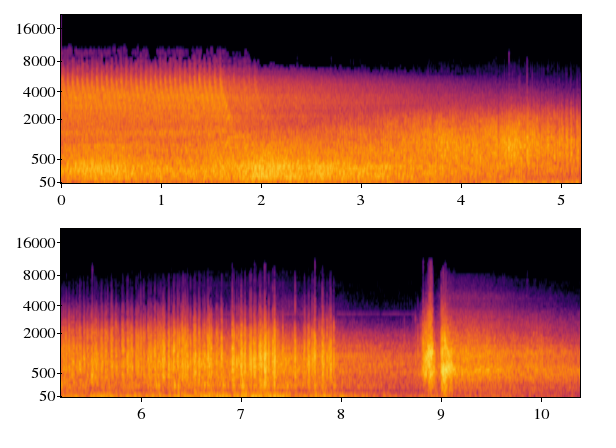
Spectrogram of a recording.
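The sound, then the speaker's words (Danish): Explosion sound effect in a radio drama: a long roaring, crackling blast whose noise gradually sinks and fades, then a sharp double burst near the end. “Men nu eksploderer det.”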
